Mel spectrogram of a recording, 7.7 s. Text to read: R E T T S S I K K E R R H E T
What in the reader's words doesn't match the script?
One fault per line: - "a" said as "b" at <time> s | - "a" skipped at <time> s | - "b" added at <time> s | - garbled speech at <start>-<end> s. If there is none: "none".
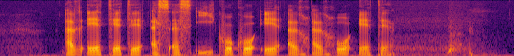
none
